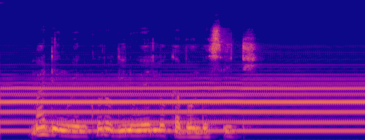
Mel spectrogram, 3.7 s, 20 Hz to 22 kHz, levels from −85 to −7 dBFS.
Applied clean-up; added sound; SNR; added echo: none; Wind instrument, woodwind instrument; 0 dB; none.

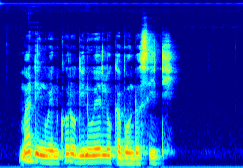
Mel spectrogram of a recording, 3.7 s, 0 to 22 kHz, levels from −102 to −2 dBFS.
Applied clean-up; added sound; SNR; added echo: none; none; none; none.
